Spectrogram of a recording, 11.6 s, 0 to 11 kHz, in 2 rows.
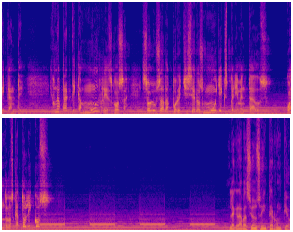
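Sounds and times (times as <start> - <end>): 
speech: 0.0 - 6.9, 10.3 - 11.5
phone low-battery warning beeps: 6.4 - 10.1.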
